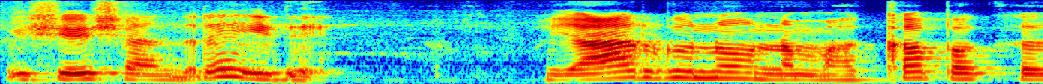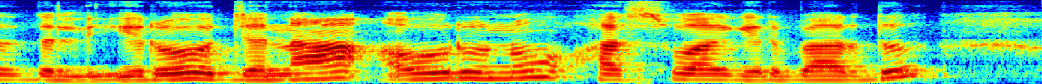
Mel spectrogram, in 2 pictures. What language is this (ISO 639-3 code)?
kan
